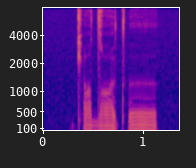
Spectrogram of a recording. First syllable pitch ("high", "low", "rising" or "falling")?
low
